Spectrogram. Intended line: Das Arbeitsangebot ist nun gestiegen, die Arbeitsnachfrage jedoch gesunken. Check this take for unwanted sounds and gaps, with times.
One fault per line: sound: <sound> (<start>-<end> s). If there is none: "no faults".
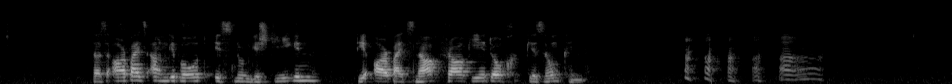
sound: laugh (6.8-8.3 s)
